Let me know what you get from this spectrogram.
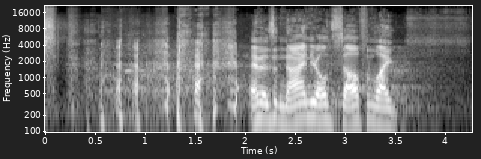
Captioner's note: congregation laughing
